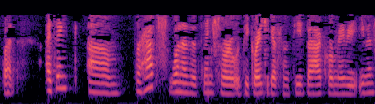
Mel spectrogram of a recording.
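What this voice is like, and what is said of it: Hoarse, fading voice from a cold. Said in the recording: “losing my voice because I have a cold”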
